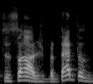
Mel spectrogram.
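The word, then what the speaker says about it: Asajj: watched the shows I know that it is pronounced Assange but that does not look how it's spelled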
